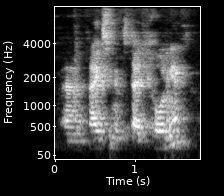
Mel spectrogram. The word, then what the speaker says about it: Rijksuniversiteit Groningen: Hi everyone, it's my pleasure to introduce Pratika Dayal from Rijksuniversiteit Groningen. She's going to talk today. You pronounced that Right.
